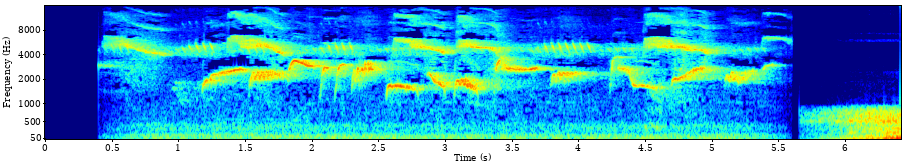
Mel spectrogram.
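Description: Bird song: a quick run of varied chirps, gliding whistles and short trills, followed near the end by a low whoosh.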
